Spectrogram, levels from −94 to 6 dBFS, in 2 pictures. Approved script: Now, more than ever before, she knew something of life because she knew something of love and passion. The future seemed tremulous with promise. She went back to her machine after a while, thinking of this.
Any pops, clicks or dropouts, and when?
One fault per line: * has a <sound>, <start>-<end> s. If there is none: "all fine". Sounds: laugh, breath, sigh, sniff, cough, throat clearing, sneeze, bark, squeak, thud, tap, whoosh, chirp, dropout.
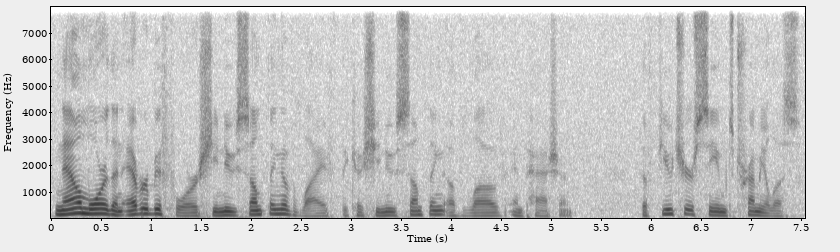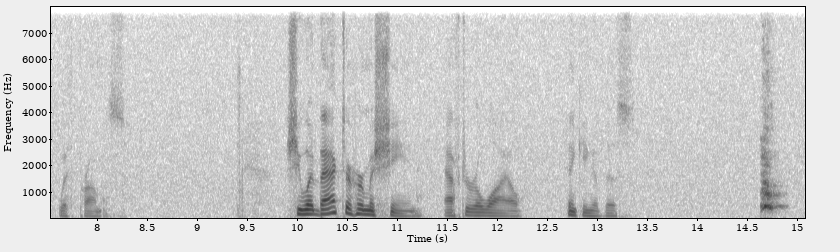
* has a bark, 14.6-14.9 s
